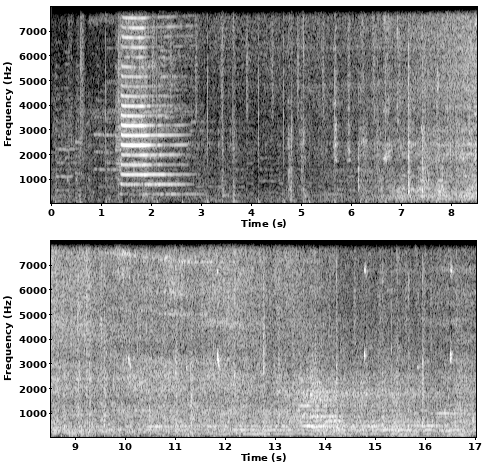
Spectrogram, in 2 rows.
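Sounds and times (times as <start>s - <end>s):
wheels clicking over rail joints: 1.4s - 17.0s.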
